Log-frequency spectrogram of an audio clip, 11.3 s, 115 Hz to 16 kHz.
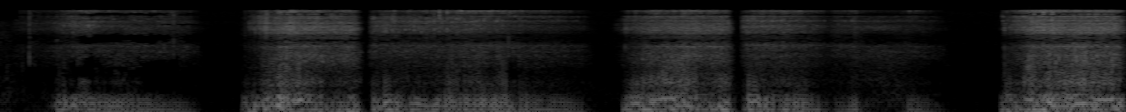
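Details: A sleeping dog with loud, low, rumbling snores in long drawn breaths separated by short silences, about 15 a minute; snoring.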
